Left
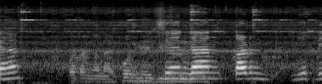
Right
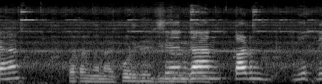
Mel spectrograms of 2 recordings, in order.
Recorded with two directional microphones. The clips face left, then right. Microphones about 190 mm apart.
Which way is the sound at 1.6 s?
25° left (ahead or behind).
